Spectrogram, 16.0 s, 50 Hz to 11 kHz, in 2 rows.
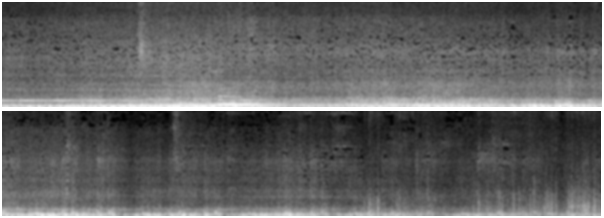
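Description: KAI CC206 diesel-electric locomotive passing close by at the head of a passenger train. Its engine runs loud and its horn sounds in the first few seconds. Then the passenger coaches roll past with wheel clatter, the sound slowly fading.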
